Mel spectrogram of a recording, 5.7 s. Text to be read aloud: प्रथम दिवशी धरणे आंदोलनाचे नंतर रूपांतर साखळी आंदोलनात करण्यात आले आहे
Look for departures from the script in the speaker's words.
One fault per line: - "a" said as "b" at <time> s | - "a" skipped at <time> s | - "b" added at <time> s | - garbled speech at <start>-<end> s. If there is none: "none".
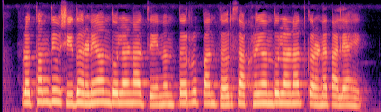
none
